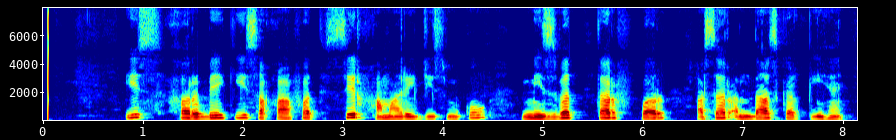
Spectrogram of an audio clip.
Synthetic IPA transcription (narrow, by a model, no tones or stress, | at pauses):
ɪs | xɐɾbekisɐqaːfət̪sɪɾfhɐmaːɾed͡ʒɪsmko | nɪz̬bət̪ːɐɾfpɐɾ | ɐsəɾɐ̰̃nd̪aːzkɐɾt̪iɦɛ̃ː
